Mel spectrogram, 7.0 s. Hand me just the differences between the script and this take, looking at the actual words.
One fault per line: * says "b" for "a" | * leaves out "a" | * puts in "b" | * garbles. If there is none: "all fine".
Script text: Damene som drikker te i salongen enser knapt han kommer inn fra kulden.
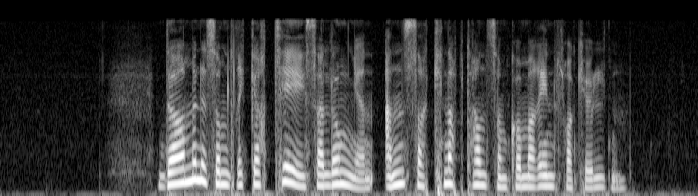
* puts in "som"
